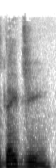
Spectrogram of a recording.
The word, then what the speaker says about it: De Gea: Dude, it's spelled De Gea, all right? So it's De Gea.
